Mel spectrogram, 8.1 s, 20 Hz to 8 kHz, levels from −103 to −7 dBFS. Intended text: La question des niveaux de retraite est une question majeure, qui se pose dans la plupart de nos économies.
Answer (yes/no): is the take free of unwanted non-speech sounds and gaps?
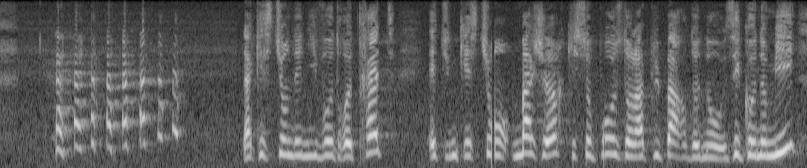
no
